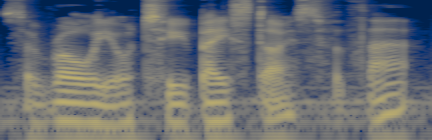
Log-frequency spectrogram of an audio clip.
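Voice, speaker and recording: Tabletop game master, low pitch, gravelly fry, casual explaining, faint background noise. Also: a little slow, a bit bright.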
